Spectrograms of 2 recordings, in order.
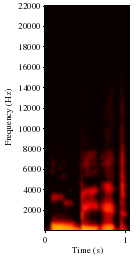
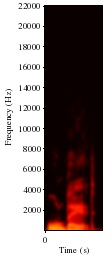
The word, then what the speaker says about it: albeit: the correct pronunciation is allbe it or allbe it let's break it down step by step first all like all but with a soft l sound then B which sounds like buzzing insect B and finally it just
